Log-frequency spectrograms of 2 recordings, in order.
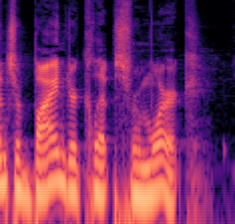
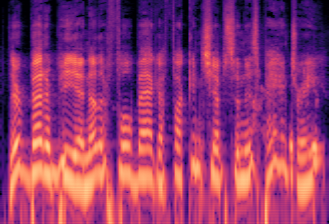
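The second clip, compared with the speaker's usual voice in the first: mock angry wife; 7 semitones higher, 3 dB louder than usual. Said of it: "She's like".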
